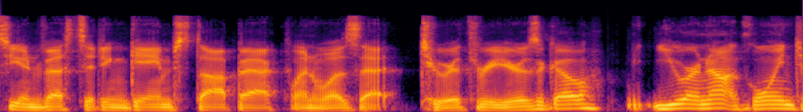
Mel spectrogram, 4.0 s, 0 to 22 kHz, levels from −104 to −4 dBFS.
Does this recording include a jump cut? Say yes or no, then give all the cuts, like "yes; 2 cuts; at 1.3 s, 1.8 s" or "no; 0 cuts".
yes; 2 cuts; at 1.2 s, 3.1 s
